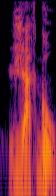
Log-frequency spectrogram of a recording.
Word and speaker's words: Jargeau: Je suis pas sûre de comment on le prononce. C'est Jargeau. Jargo.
